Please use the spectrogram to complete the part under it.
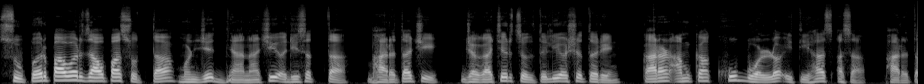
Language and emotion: Goan Konkani, neutral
